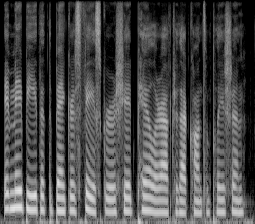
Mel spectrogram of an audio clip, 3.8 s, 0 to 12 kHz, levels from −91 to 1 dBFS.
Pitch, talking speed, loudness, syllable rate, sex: 200 Hz, 220 wpm, -18 LUFS, 5.8 syllables/s, female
